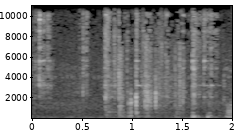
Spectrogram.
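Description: Car keys jangling on a lanyard hanging from the ignition: a scatter of light clinks and rattles.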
